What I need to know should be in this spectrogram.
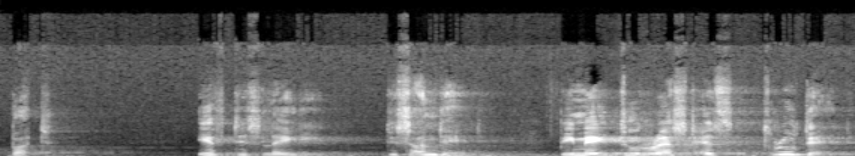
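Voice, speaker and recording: A solemn vampire hunter acted by a man commands and warns in a high-pitched, theatrical voice. The oratorical radio-play delivery echoes through a big hall with long reverb. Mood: solemn, ominous. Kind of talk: theatrical radio drama acting. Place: performing arts center stage.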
